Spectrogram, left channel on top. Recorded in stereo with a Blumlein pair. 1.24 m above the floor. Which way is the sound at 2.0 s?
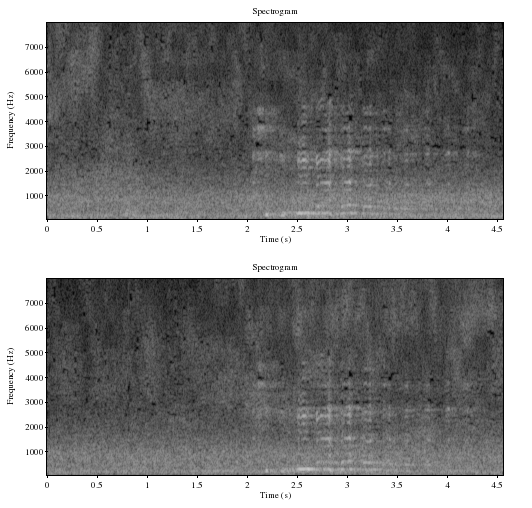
Straight ahead.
